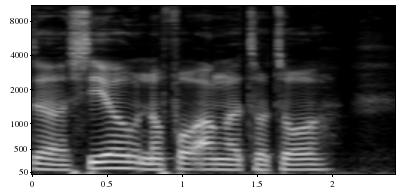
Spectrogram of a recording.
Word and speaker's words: Sio Nofoagatoto'a: Yeah, it's Sio Nofoagatoto'a. So our G kind of sounds like an N in our language.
